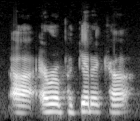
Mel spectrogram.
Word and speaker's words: Areopagitica: gonna read for next week Milton's famous speech Arabic etiqa am i pronounce it correctly ish which is defending the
